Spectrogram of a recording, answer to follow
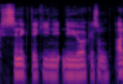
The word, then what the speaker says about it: Synecdoche: Who's like Cynic Dicky New York or something. I don't know how to pronounce the first word. Oh yeah, Synecdoche.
